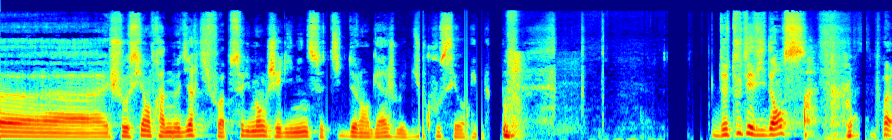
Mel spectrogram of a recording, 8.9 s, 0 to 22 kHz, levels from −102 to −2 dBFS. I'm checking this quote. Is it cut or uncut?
uncut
